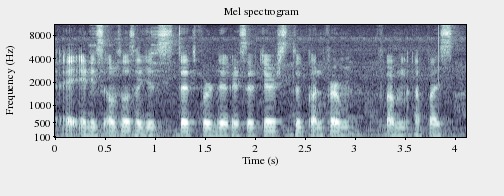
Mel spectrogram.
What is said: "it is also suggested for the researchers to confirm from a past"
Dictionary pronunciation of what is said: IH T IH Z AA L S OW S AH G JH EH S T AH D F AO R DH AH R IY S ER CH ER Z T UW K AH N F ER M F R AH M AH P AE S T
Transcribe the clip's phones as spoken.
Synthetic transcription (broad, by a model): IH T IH S AA L S OW S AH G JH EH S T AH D F AO R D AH R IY S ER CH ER S T UW K AH N F ER M F R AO M AH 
